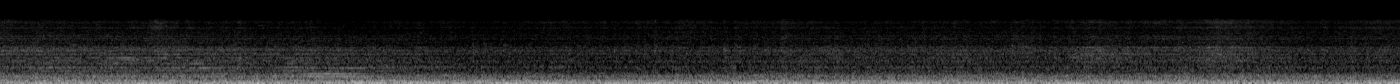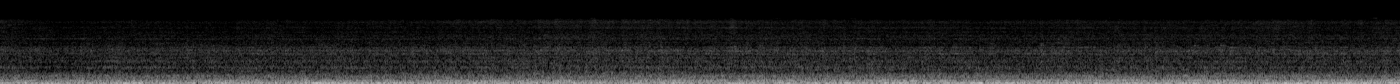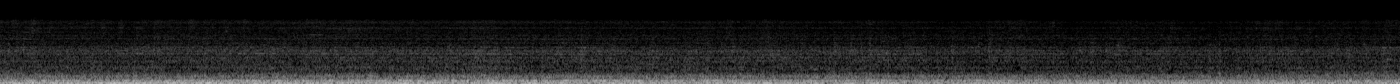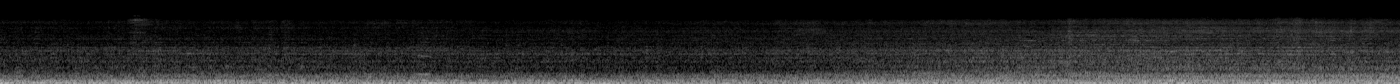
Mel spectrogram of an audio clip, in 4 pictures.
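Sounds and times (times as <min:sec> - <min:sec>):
freight train cars rumbling: 0:00.0 - 0:56.0.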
